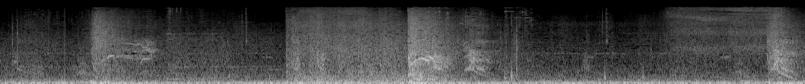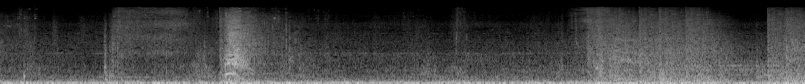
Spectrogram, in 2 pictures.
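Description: Pistol shots ring out sharply in an echoing hall.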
